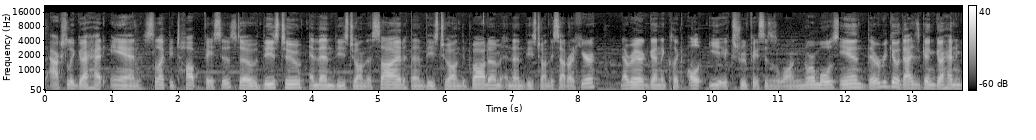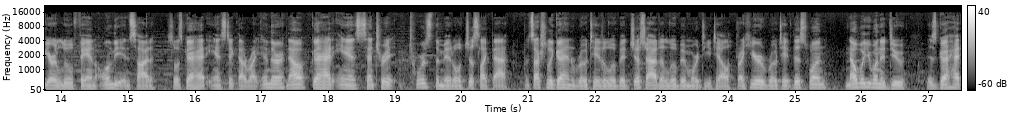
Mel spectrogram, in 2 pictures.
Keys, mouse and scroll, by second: 0.2 click, 0.6-2.5 shift+middle drag, 2.5-2.9 scroll up 6, 2.9 shift+middle click, 3.2 click, 3.8 shift+click, 3.9 middle click, 4.5 shift+click, 5.0 shift+click, 5.4 middle click, 5.8 shift+click, 6.1 shift+click, 6.5 middle click, 7.3 shift+click, 7.6 shift+click, 8.0 middle click, 8.9-9.5 scroll down 3, 9.5 alt+e, 12.4 Tab, 12.7 scroll down 1, 12.8 middle click, 13.3 Tab, 13.6 click, 14.2 l, 14.4 middle click, 15.1 click, 16.9 click, 17.3 s, 18.7 g, 20.8 r, 22.0 shift+d, 23.1 click, 24.3 r, 25.6-26.4 middle drag, 26.4 click, 26.8 Tab, 27.2 shift+a.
